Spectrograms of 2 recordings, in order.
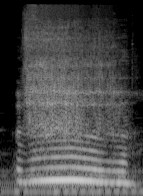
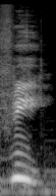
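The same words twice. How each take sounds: First: It is said as a buzzing sound alone. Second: It is said as the full letter name. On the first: "the letter's sound" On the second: "the letter's name"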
